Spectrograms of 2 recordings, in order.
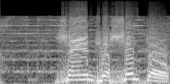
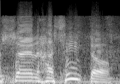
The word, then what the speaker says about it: San Jacinto: Prime examples locally: Austin's Man Shack for Manchaca, San Jacinto for San Jacinto, and Guadalupe for Guadalupe, among many others.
